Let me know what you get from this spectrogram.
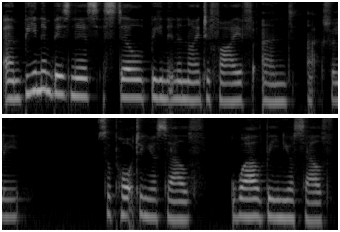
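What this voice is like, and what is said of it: Northern English and German accent. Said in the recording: “is there a Northern English accent? Yes, there is. Is there a German accent? Yes, there is as well”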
